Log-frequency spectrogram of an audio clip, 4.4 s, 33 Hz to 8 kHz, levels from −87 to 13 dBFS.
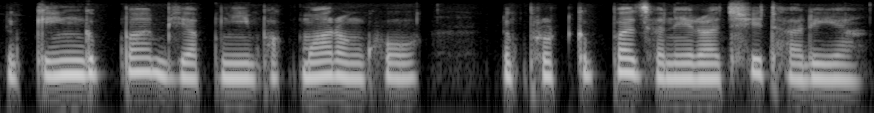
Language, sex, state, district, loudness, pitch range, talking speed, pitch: Garo, female, Meghalaya, North Garo Hills, -18 LUFS, 185-215 Hz, 80 wpm, 195 Hz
